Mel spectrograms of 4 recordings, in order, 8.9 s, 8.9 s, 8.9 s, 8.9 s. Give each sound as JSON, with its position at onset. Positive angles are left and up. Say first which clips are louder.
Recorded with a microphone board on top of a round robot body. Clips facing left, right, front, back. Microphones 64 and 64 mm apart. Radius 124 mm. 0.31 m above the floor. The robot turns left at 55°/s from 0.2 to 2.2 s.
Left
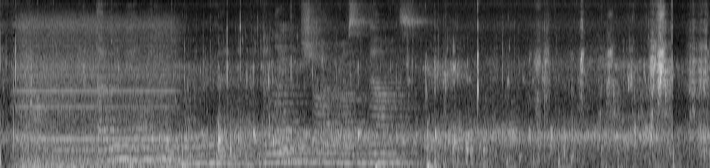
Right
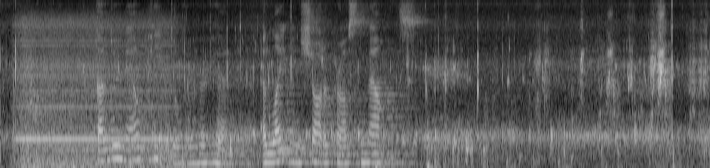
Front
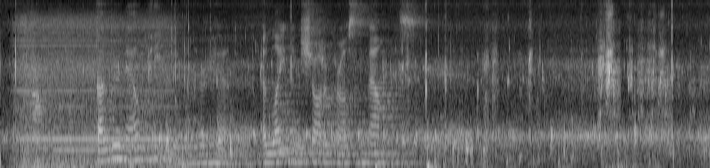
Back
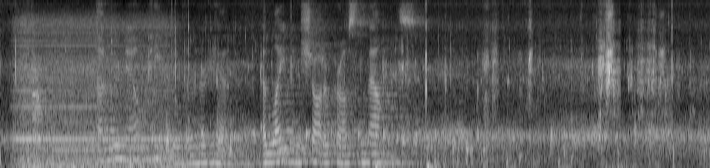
{"t": 1.2, "sound": "a woman speaking", "louder": "right 6 dB, front 4 dB", "azimuth_deg": -50, "distance_m": 3.0}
